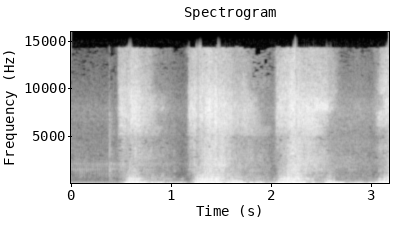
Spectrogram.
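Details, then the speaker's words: Honda Civic with B20B engine, first start-up after fitting SRS catback exhaust, quieter inside: three quick throttle blips climbing smoothly and falling back, deep even exhaust note; normal revving. "alright first start up since new exhaust Wow way quieter inside it sounds good"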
